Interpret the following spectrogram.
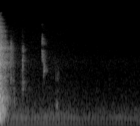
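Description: Green plastic handle of a Wetline Xtreme gel tub's lid being pulled off: one sharp crack at the start, then a few small plastic clicks within the first second.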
